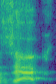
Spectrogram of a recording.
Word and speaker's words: Zech: Well, my full name is pronounced Zechariah, but I've been going by Zach my whole life just to make it easier on people.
